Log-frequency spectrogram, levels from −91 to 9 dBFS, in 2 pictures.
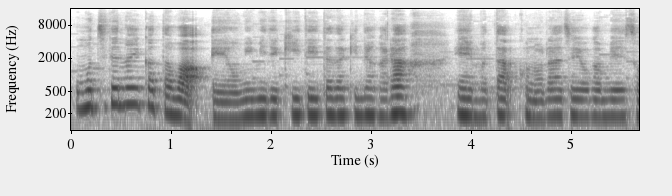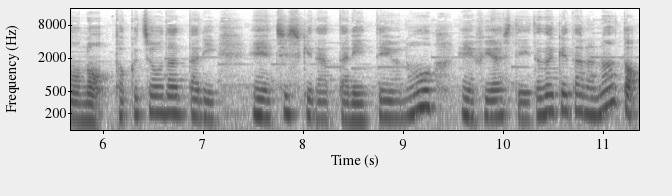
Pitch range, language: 170-215 Hz, Japanese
